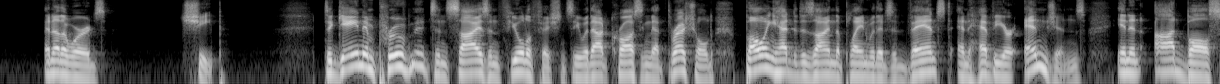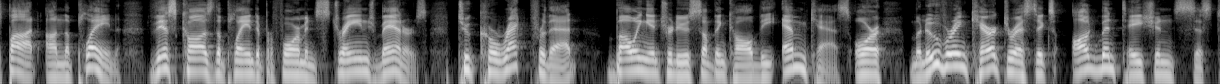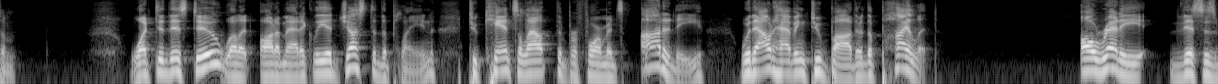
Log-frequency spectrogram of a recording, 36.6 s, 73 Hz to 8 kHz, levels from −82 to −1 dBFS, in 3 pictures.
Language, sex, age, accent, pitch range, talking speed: English, male, 50-69, American, 110-145 Hz, 140 wpm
